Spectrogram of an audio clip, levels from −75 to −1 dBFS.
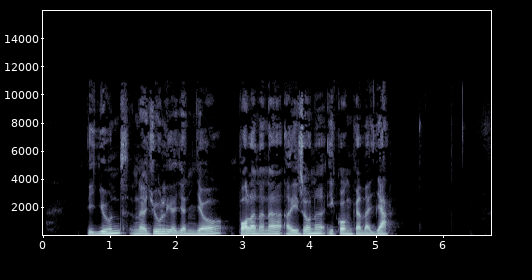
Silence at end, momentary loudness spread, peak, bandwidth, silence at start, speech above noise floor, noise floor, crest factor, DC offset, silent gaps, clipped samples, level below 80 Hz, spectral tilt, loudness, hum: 1.5 s; 6 LU; 0 dBFS; 11.5 kHz; 0.65 s; 46 dB; -66 dBFS; 20 dB; under 0.1%; none; under 0.1%; -56 dBFS; -6 dB/octave; -21 LUFS; none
